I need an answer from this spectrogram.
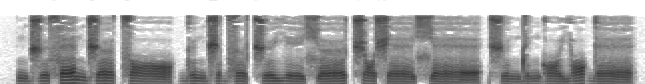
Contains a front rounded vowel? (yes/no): yes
